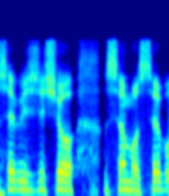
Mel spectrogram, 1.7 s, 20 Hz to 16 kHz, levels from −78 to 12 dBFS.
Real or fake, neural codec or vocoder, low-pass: fake; codec, 16 kHz, about 1 kbps, DyCAST, with the encoder's durations; 7.2 kHz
